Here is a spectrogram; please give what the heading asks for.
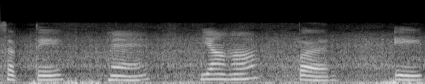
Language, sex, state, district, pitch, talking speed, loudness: Hindi, female, Chandigarh, Chandigarh, 195 Hz, 70 wpm, -15 LUFS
